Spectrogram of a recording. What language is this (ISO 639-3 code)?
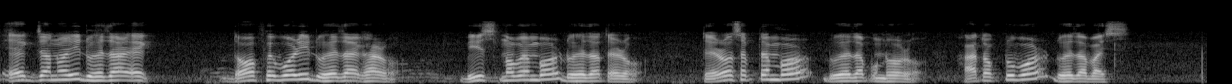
asm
